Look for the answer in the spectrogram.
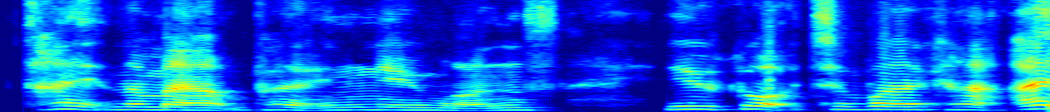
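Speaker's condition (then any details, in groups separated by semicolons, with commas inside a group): Motor neurone disease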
